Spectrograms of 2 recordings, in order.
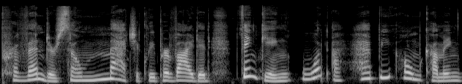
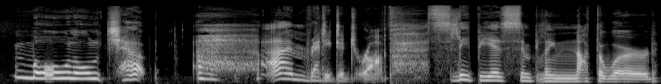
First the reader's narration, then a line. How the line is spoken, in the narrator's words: the Rat, with a tremendous yawn, said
